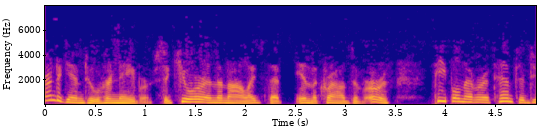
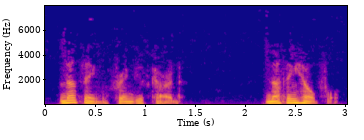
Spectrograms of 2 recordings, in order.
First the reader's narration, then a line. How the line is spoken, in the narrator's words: said softly to Giscard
